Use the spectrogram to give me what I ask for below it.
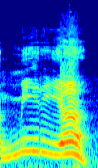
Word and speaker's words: Miriam: é não é Brian e o assento é na última sílaba Miriam era Miriam que era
